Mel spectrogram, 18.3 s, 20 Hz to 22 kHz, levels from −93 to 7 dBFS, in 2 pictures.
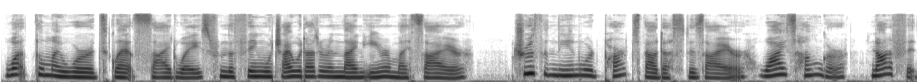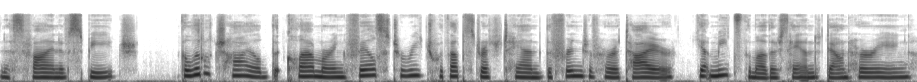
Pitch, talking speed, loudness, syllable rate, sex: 215 Hz, 185 wpm, -17 LUFS, 4.6 syllables/s, female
